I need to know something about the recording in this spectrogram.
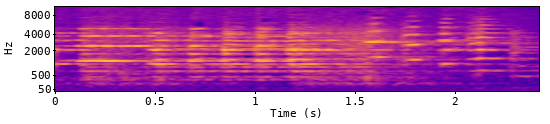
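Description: Full orchestra playing modern classical music: a dense passage of many sustained high notes sounding together, from a 1956 radio broadcast recording.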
